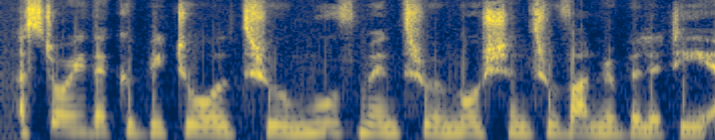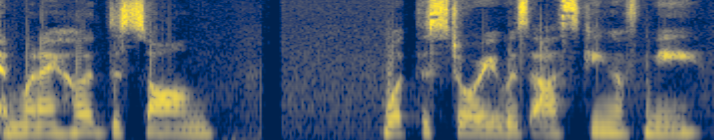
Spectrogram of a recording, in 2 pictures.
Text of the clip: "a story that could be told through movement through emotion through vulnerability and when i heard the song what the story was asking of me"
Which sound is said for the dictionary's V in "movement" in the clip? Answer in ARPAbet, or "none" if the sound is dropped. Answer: V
